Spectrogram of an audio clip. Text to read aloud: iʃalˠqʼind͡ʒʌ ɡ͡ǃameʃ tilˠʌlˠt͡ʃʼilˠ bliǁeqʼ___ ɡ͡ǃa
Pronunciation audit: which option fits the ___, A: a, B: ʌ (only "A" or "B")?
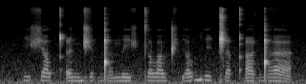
A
